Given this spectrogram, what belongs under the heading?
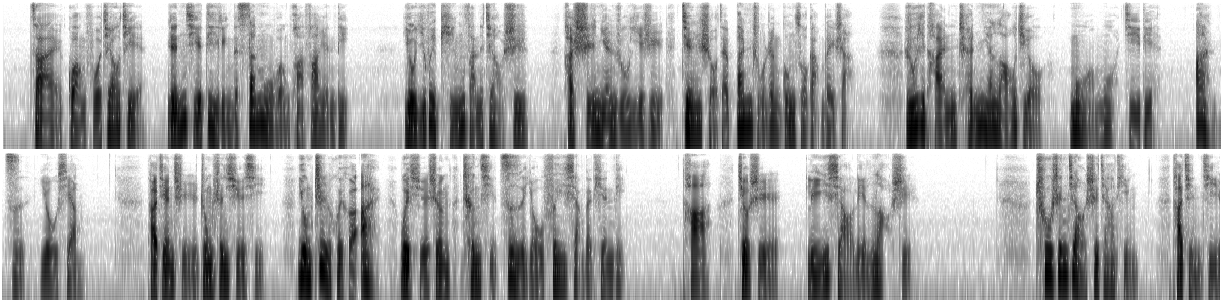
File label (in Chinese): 教师试音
